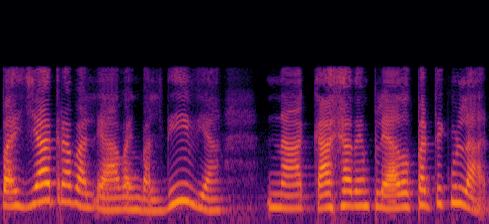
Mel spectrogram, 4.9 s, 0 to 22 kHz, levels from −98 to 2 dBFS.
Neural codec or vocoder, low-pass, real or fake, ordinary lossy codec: codec, 16 kHz in and 24 kHz out, 1 kbps, XY-Tokenizer; 7.2 kHz; fake; none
